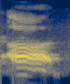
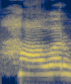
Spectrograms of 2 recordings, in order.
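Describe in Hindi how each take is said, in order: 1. यह शब्द वॉवल की आवाज़ से शुरू होता है। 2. यह शब्द h की आवाज़ से शुरू होता है। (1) "आपका वॉवल साउंड हो गया" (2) "हावर जैसे ही बोला तो ए हावर हो जाता है तो वो गलत हो जाता है"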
